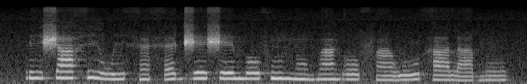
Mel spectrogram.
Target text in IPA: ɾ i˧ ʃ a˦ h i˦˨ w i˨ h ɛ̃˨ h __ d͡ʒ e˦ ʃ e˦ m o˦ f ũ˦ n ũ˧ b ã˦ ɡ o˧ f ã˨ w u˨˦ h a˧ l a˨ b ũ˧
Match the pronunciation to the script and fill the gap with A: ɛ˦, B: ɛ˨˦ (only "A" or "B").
B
